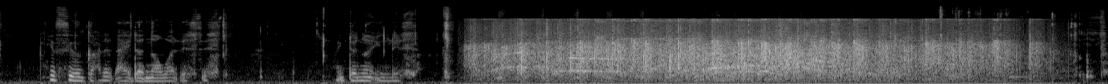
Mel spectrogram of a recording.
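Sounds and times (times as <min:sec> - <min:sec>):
crowd applause: 0:04.6 - 0:10.8.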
